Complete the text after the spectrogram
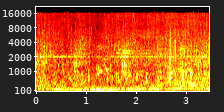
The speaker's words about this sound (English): I gotta admit, these water noises are kind of cool.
